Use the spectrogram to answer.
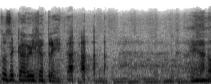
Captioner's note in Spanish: risas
